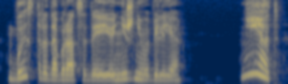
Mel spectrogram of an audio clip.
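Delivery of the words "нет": high-pitched squeaked protest. A narrator's reading. Woman trying to pull free, a high squeak. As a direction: squeak it out, much higher. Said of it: "пискнула она".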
